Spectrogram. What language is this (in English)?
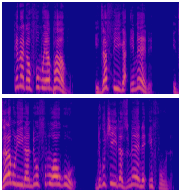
Nyanja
